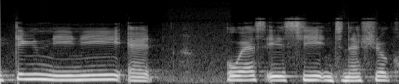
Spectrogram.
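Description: Throughout the speech, the level swings by about 15 dB, with loud and soft passages squashed together. This is gain pumping, likely from the microphone gain being set far too high so that a fast limiter clamps down on each peak, while the room noise sits about 37 dB below the speech.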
